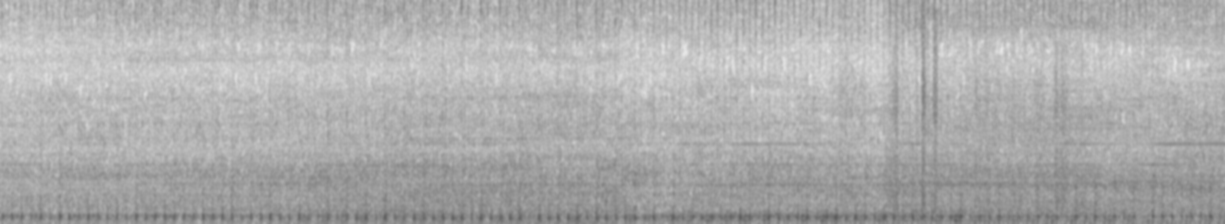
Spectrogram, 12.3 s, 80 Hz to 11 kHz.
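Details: 2014 Dodge Caravan at warm idle. A quick metallic clatter at about three beats a second, most pronounced at idle once warmed up; the dealer diagnosed it and the removed flexplate was badly cracked around the center: cracked flexplate.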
